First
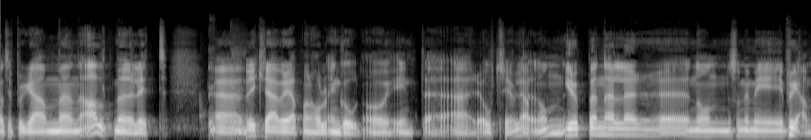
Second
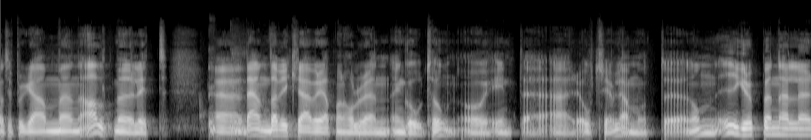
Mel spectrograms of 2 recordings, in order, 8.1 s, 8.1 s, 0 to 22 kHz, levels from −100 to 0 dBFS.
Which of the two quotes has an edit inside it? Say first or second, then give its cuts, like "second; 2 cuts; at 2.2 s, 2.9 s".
first; 5 cuts; at 2.5 s, 3.3 s, 3.6 s, 5.3 s, 5.7 s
